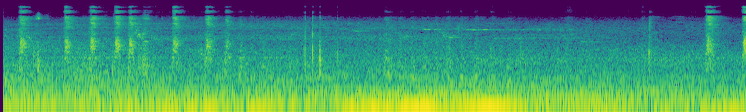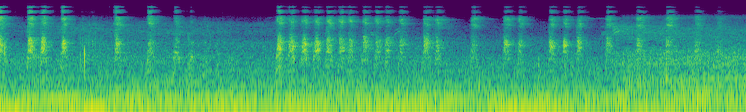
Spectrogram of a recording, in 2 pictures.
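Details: An angry squirrel gives rapid, harsh, clicking chatter in uneven bursts over a low background rumble.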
